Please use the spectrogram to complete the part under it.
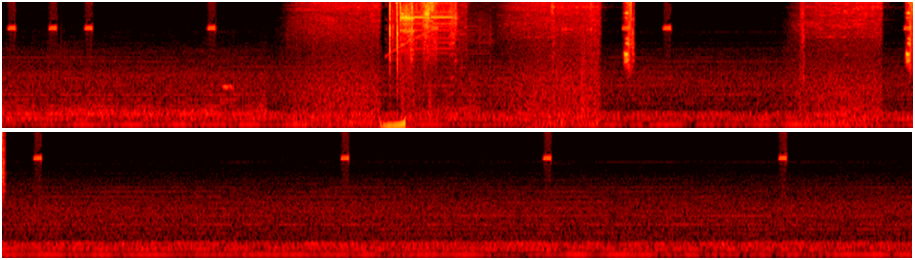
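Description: Soft electronic menu clicks sound now and then.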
